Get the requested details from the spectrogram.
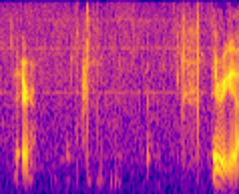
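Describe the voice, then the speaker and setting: A soft-spoken woman is heard with a dry, close sound and no echo. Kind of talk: read story. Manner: soft-spoken, relaxing.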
